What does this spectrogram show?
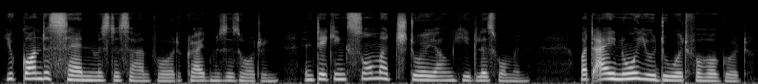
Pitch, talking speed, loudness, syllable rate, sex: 195 Hz, 200 wpm, -20 LUFS, 4.8 syllables/s, female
